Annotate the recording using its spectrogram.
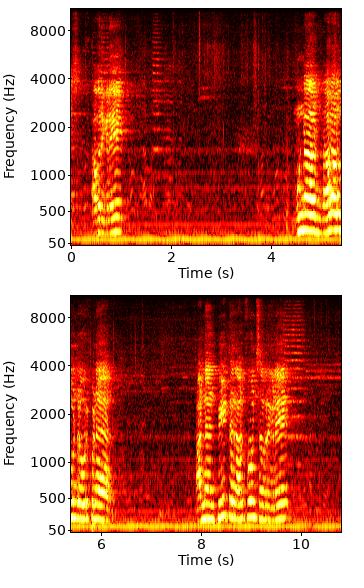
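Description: A man speaks slowly and forcefully through a microphone and loudspeakers, with long pauses.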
